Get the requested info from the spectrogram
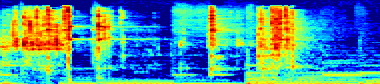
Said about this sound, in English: For two sloe gin fizzes, plunk enough ice cubes into a cocktail shaker to fill it.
